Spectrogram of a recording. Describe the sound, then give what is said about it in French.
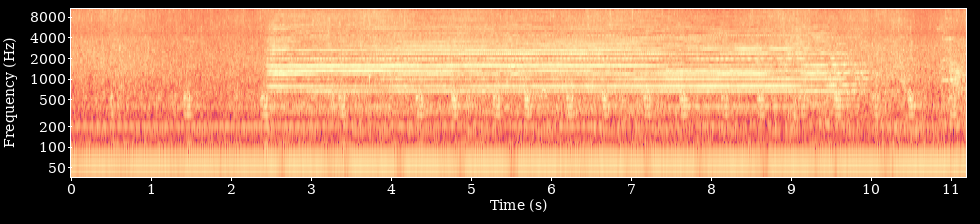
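A boat's deep horn blows one long, loud sustained blast over the steady rumble of an engine and rushing water, during a four-day boat journey on the Amazon, Trombetas and Niamunda rivers. “Sur les terres ancestrales des Icamiabas, je dois voyager 4 jours en bateau sur les fleuves Amazon, Trombetas, puis Niamunda.”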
